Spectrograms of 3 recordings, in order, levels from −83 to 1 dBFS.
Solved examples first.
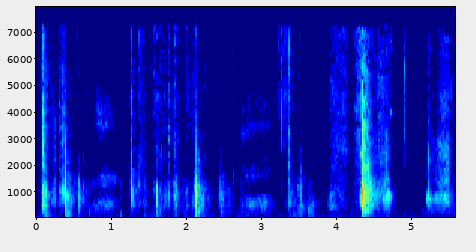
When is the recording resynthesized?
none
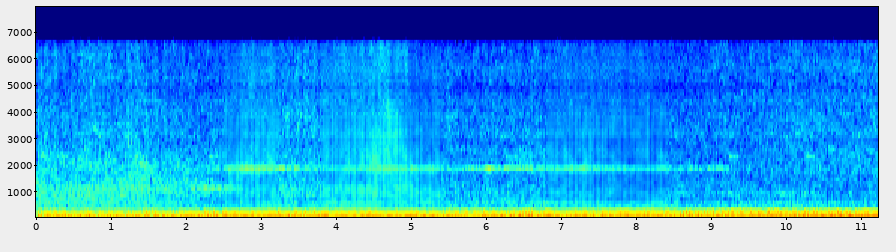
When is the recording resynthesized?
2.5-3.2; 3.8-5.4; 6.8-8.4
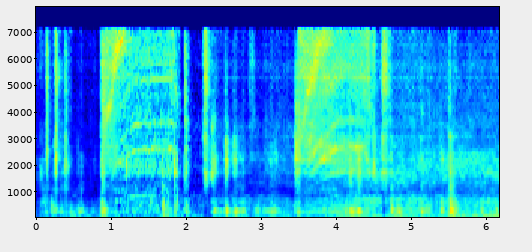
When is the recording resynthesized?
0.0-1.1; 2.2-6.2

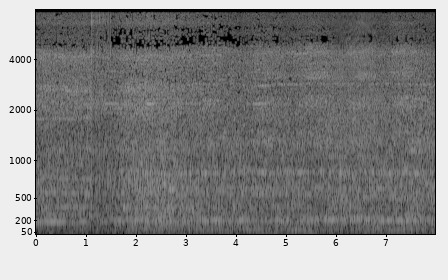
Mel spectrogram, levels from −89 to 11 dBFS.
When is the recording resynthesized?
6.0-6.8

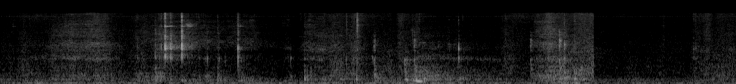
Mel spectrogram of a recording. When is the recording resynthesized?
none

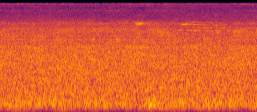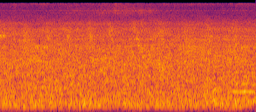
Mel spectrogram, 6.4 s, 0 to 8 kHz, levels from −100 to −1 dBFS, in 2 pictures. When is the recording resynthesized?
0.0-2.2; 2.9-6.4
